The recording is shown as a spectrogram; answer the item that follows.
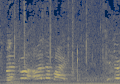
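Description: A small child's voice babbling faintly through the first second or so, over a steady low hum.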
